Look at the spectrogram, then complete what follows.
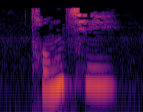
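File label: "同期", Mandarin Chinese; hsk; chinese flashcards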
